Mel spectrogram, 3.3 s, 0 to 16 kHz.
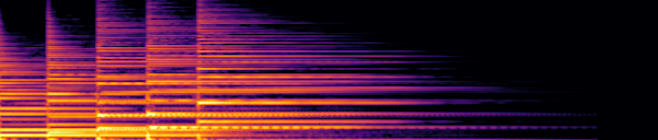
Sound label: C sharp 7th Sharp 9th Guitar Open G, chord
